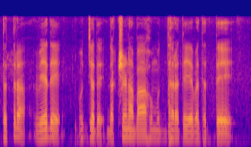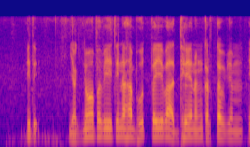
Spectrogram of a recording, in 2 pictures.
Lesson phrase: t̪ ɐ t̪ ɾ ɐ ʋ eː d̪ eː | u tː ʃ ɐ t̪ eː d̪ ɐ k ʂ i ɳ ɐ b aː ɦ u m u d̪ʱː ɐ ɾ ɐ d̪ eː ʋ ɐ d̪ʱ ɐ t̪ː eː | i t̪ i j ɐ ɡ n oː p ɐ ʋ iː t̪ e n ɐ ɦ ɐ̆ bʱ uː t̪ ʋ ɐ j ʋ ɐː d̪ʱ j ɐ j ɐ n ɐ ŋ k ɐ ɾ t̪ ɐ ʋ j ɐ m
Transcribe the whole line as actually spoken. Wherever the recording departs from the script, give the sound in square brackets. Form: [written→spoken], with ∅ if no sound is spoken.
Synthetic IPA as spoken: t̪ ɐ t̪ ɾ ɐ ʋ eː d̪ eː | u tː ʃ ɐ t̪ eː d̪ ɐ k ʂ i ɳ ɐ b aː ɦ u m u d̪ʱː ɐ ɾ ɐ [d̪→t̪] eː ʋ ɐ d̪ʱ ɐ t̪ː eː | i t̪ i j ɐ ɡ n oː p ɐ ʋ iː t̪ [e→i] n ɐ ɦ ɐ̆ bʱ uː t̪ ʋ ɐ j ʋ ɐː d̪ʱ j ɐ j ɐ n ɐ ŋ k ɐ ɾ t̪ ɐ ʋ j ɐ m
